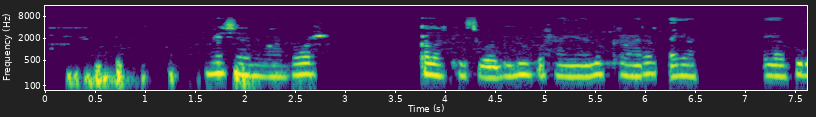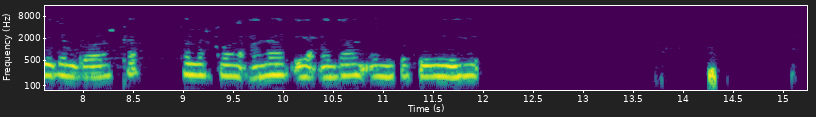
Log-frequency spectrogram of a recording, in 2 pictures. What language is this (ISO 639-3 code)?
som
